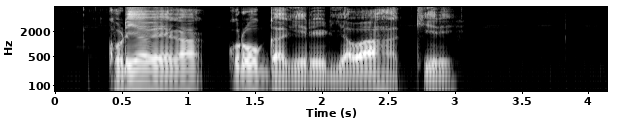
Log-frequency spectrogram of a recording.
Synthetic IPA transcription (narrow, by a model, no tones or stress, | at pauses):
koɾjawɛɣakoɾoɡaɣeɾeɾjawaɦakːeɾe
